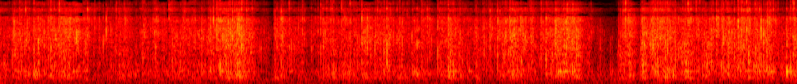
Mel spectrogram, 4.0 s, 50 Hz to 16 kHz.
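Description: Long painted nails and fingertips press, crinkle and tap the clear cellophane wrapper of a small black fabric pouch lying on a fleece cushion. A continuous bright, crackling crinkle fills the clip, with brief quieter dips near 1.4 and 3 seconds.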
